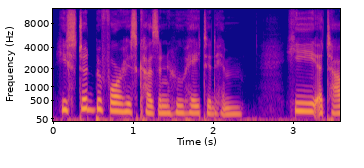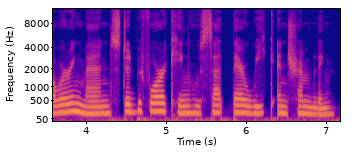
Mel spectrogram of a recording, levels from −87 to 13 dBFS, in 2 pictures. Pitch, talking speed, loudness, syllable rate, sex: 180 Hz, 185 wpm, -19 LUFS, 5.0 syllables/s, female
